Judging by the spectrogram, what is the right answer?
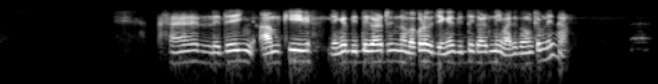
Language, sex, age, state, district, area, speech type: Santali, male, 18-30, West Bengal, Bankura, rural, conversation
